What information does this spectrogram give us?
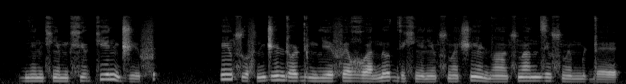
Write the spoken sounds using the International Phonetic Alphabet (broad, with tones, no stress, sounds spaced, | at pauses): d̪ ẽ˨ n xʲ ɛ̃˨ m xʲ ɤ˨ kʲ e˦ n d͡ʒ ɪ˨ f | ẽ˦ sʷ a˨ f n d͡ʒ ẽ˦ ɖ ɤ˨˦ ɖ ɪ˨ m lʲ ɛ˨ f ɛ˨ ʁʷ a˨ n ɤ˦ d̪ ɪ˨ xʲ ɛ̃˨ ɾʲ ɛ̃˨ sʷ ã˦ ʃ ẽ˦˨ ɖ ã˨ sʷ ã˦ n z ɪ˦ sʷ ɛ̃˨ m ɪ˨ ɖ ɛ˨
